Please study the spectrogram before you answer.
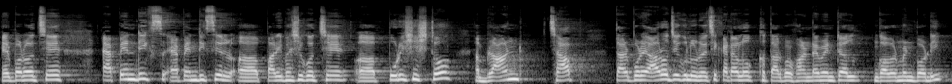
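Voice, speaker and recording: A man teaching, going through exam answers one by one, talking straight to his students, often pausing on fillers. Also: high-pitched, fairly even intonation. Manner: hesitant, many fillers; addresses students directly.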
